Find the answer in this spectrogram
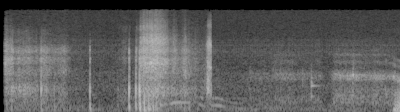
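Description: A short, loud breath from the person filming, among a few small clicks of handheld camera noise.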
